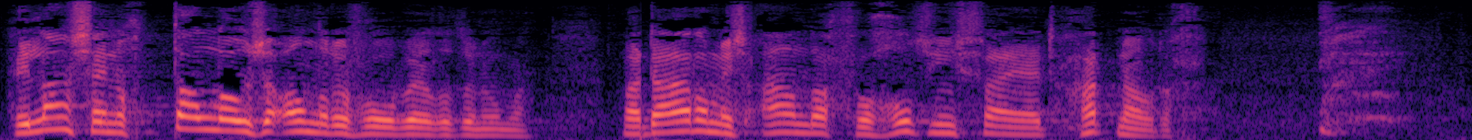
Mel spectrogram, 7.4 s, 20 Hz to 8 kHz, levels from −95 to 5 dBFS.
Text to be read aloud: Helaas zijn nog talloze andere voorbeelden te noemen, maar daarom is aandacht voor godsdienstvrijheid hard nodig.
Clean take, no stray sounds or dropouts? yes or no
no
